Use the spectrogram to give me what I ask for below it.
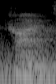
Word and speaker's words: chyme: We pronounce it chyme, C-H-Y-M.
